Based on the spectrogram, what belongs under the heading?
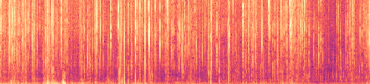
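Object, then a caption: Thin plastic bag over a microphone. A thin green-and-white printed plastic bag wrapped over a microphone head is rubbed, crinkled and scratched with long nails and fingertips. Dense, irregular crackling and crinkling bursts run throughout over a heavy low rumble, with a few louder crunches near the start and a slightly softer patch toward the end.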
